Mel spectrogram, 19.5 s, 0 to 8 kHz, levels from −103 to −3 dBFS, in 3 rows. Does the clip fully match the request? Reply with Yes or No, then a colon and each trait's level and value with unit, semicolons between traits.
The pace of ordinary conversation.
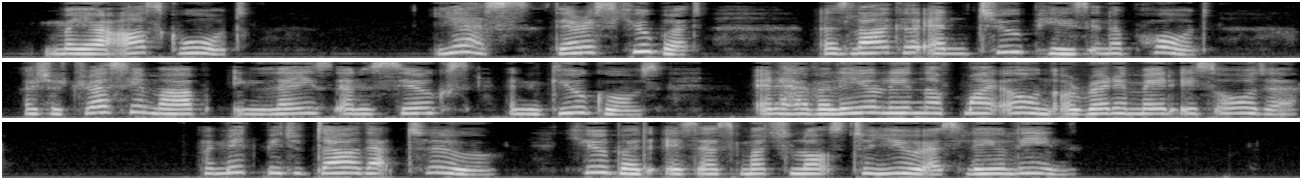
Yes: average, 165 wpm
